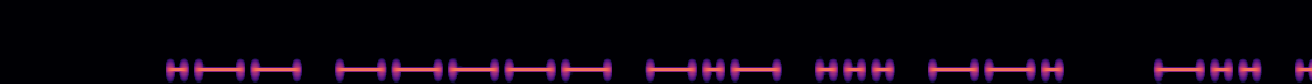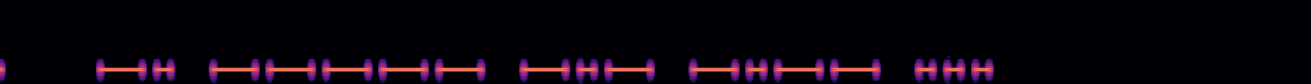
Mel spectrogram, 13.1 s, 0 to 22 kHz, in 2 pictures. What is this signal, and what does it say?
Morse code, heard as a keyed tone, about 17 wpm, 700 Hz. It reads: W0KSG DE N0KYS
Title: USA Callsign DE Callsign - 5 Characters - 17wpm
